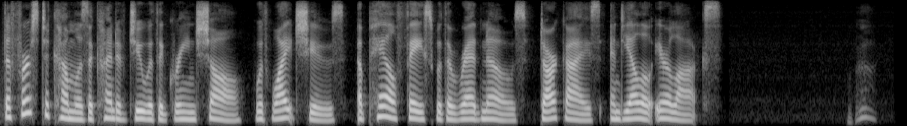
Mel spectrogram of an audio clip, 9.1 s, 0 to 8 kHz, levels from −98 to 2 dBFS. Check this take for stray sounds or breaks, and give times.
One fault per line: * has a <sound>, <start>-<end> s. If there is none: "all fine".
* has a breath, 8.5-8.8 s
